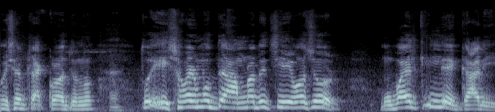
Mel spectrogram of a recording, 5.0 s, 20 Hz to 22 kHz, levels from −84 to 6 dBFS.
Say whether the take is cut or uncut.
uncut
